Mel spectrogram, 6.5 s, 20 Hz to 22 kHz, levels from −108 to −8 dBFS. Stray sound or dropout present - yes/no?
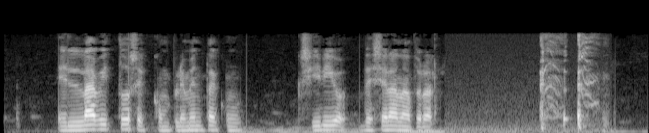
yes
